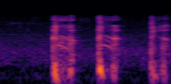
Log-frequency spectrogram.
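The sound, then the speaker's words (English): Three weak, breathy coughs in quick, even succession, voiced by someone acting out the feeble coughing of a wounded man as a little blood comes out of his mouth. “he does that coughing, like a little bit of blood comes out of his mouth,”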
